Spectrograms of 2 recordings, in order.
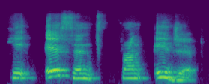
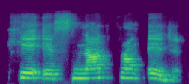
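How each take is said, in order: First: Is and not are merged into one word. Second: The words is and not are said separately.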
